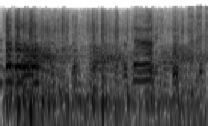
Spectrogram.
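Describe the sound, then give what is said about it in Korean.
Chickens clucking in a busy, overlapping chorus, several birds cackling in quick irregular bursts, with no talking. “닭도 있네요.”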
